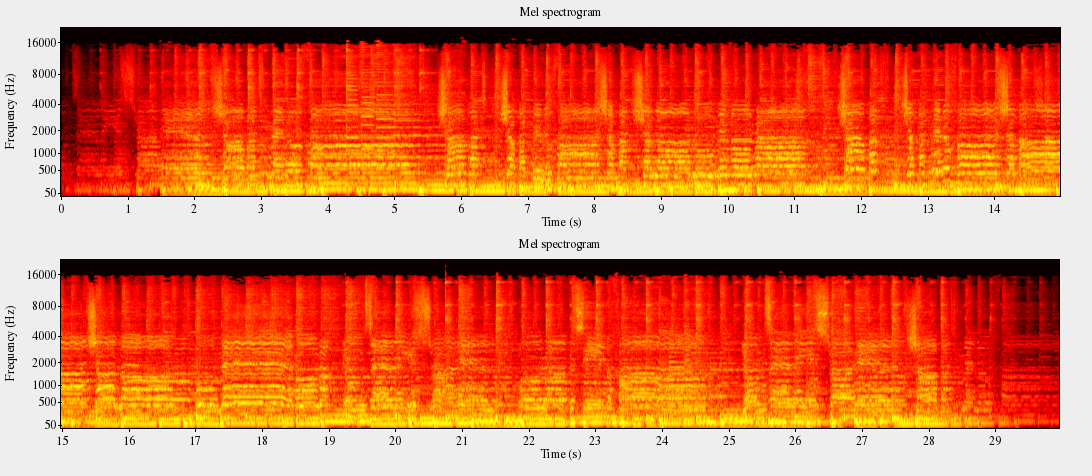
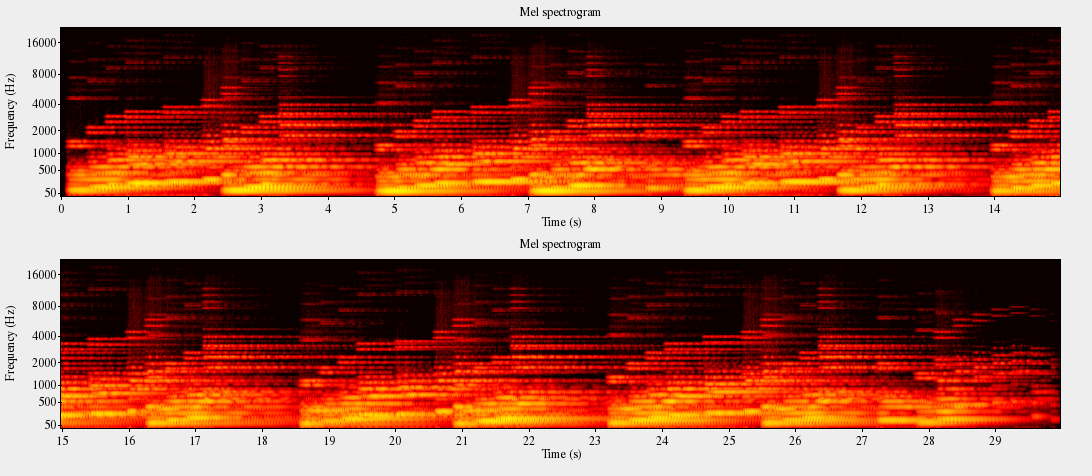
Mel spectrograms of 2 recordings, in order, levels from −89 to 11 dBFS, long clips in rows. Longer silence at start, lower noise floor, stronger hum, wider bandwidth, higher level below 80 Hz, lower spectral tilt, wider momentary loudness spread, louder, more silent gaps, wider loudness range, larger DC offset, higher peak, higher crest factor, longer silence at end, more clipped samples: first, 0.25 s vs 0.1 s; second, -40 dBFS vs -45 dBFS; neither; first, 16.5 kHz vs 12.5 kHz; first, -24 dBFS vs -40 dBFS; second, -4 dB/octave vs -8 dB/octave; second, 4 LU vs 11 LU; first, -15 LUFS vs -24 LUFS; neither; about the same, 1 LU vs 3 LU; neither; first, -2 dBFS vs -8 dBFS; about the same, 14 dB vs 16 dB; about the same, 0.15 s vs 0.2 s; neither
